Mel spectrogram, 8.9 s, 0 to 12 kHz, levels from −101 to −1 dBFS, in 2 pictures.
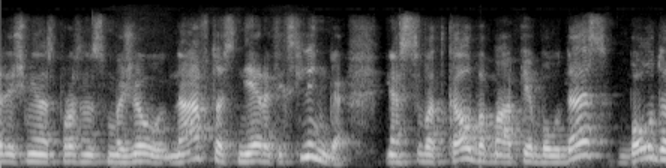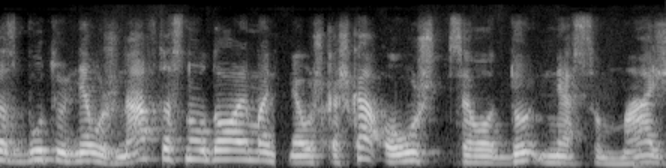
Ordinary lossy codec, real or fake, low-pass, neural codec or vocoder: AAC, 64 kbps; real; 10.8 kHz; none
